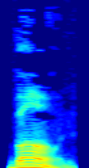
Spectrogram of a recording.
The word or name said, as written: bone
